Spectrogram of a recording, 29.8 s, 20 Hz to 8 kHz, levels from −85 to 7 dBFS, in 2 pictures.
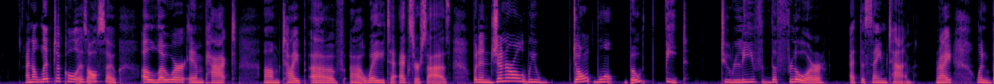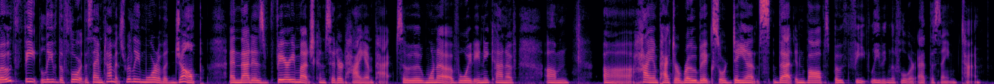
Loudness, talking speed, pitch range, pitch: -27 LUFS, 165 wpm, 185-225 Hz, 200 Hz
